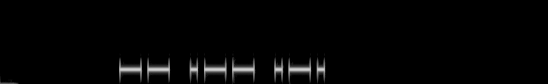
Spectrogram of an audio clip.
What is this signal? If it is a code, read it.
Morse code, heard as a keyed tone, about 17 wpm, 700 Hz. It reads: MWR
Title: USA Call Sign Postfixes - 3 Letters 17wpm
